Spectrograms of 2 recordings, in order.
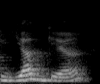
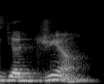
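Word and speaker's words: यज्ञ: So it's not yagya, it's yajya. Because But it's usually we say yagya. Yes, so that's yagna, or yeah. we say yagna. Yeah, so it's yajya.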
